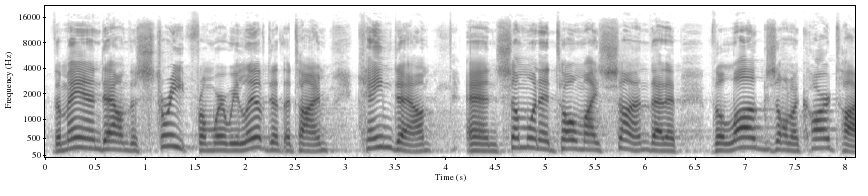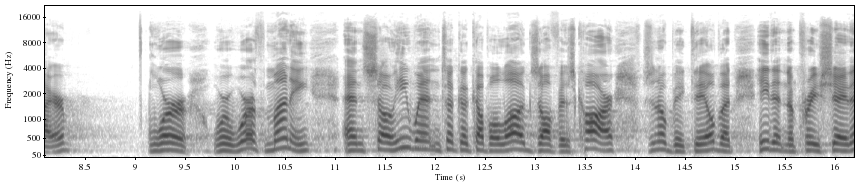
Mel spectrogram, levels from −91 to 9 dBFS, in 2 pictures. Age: 50-69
